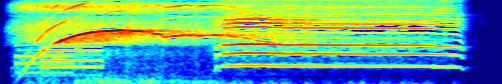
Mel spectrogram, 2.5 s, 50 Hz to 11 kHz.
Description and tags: Get Up, Pierrot ATM notification
This is a sound I created for the first season of Get Up, Pierrot. It was used in one of the first episodes for an ATM sound and it has been our most used sound in the series so far! I made it by using a combination of different party blowers and layering them.
Welcome to "Get Up, Pierrot"
This is a "choose your own adventure" style animated series. Viewer participation is through IG polls. Simply watch the IG story, vote on the poll, and wait for the next animation to see the outcome. You'll want to turn on post notifications because you'll only have 24 hours from the release of each animation in which to vote. Once voting is closed check IG highlights for poll results.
